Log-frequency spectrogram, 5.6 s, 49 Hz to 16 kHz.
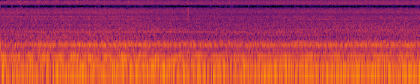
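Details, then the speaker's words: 2003 Chevy Suburban V8 idling: thin, steady squeak over the low engine rumble from a worn belt tensioner pulley bearing. With the belt off, the tensioner pulley spun rough while the idler pulley was fine. Tensioner pulley replaced. "so we've got a tensioner noise hear that squeaking"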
